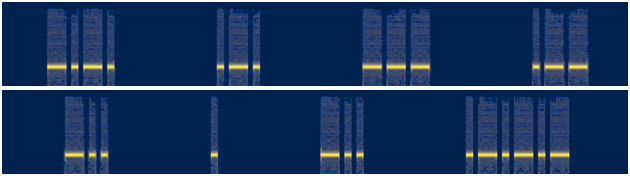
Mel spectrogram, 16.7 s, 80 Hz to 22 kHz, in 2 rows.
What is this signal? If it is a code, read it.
Morse code, heard as a keyed tone, about 15 wpm, spaced as for 5 wpm, 1000 Hz. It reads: CROWDED.
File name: qotdfiles / 5wpm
